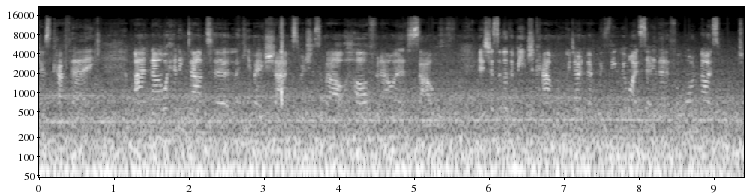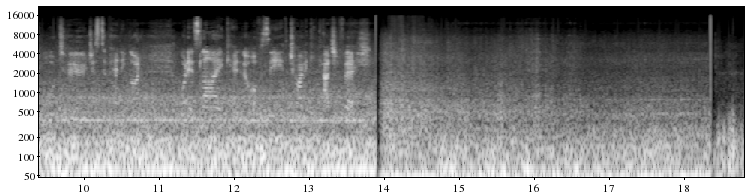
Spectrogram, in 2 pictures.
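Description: A woman talking over the steady engine and road rumble inside a moving Toyota Hilux's cabin, with a steady hum beneath. About 14 s in the sound cuts to steady tyre and road noise from driving on a gravel road.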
